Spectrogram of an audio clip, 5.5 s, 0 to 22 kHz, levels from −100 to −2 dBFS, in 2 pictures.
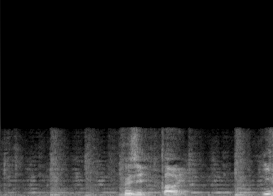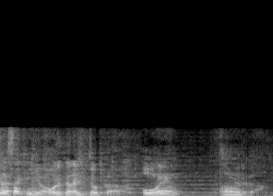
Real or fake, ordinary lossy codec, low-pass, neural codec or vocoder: fake; none; none; codec, 16 kHz, 8 kbps, FreqCodec, smaller model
